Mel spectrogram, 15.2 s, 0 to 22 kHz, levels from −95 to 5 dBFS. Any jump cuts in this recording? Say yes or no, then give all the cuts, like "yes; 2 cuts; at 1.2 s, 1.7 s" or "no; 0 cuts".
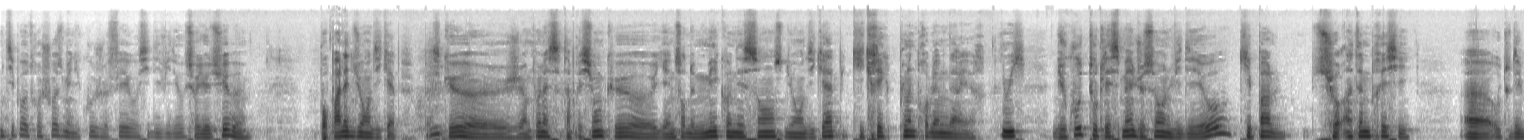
no; 0 cuts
